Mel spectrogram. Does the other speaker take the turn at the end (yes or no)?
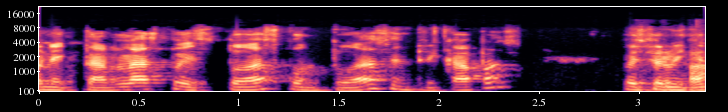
no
